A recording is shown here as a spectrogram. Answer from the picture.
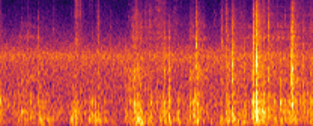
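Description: Brown paper envelope being handled and cut open: a run of irregular paper crinkles and sharp clicks, sparse at first and thicker in the second half, with the loudest snap a little after three seconds in.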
